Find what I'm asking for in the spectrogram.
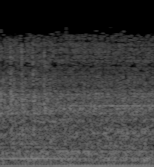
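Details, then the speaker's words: Ford Fiesta first start after oil change, oil level mid-dipstick: light fast tapping over quiet idle just after start-up, lifters clattering briefly until fresh oil circulates to the top end. "You need to stop. Yeah. That's the oil going around."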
